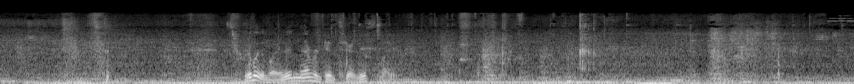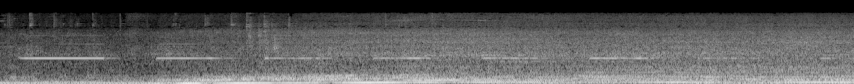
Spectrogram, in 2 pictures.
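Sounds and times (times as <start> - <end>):
garbage truck diesel engine rumbling: 0.0 - 17.0
speech: 2.4 - 4.2
garbage truck backup alarm beeping: 8.4 - 17.0.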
